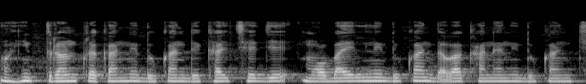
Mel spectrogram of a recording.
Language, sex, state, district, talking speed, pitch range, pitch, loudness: Gujarati, male, Gujarat, Valsad, 135 wpm, 145-155 Hz, 150 Hz, -18 LUFS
